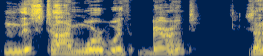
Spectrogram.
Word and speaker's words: Berndt: Well, it's another edition of In the Driver's Seat, and this time we're with Barren.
